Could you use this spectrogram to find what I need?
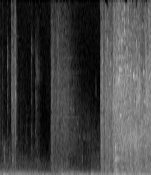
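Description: Energy weapon shots crackle and hit nearby.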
